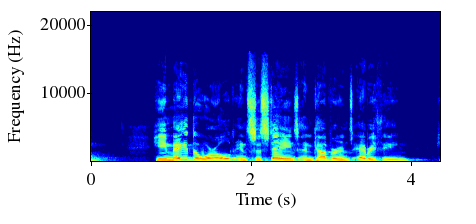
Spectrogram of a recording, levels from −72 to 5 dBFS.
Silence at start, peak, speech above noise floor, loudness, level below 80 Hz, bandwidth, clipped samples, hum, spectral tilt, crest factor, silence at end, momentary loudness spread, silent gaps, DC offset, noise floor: 0 s; -4 dBFS; 38 dB; -19 LUFS; -66 dBFS; 16 kHz; under 0.1%; none; -4.5 dB/octave; 16 dB; 0.4 s; 8 LU; none; under 0.1%; -56 dBFS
